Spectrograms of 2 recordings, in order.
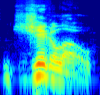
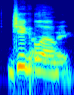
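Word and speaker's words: gigolo: It's pronounced jigalo. Jigalo. Jigalo. I like I know it looks like gigalo, but it's jigalo.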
